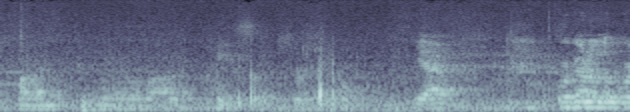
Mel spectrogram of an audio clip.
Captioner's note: speaking softly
